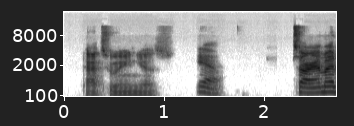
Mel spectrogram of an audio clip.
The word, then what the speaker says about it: Tatooine: Eve right now where she's at she's on tantooine right Tatooine yes yeah sorry I might have mispronounced it but I meant um we see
